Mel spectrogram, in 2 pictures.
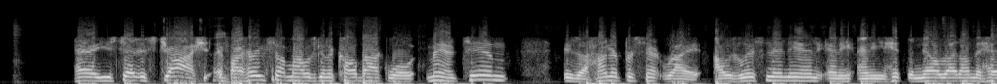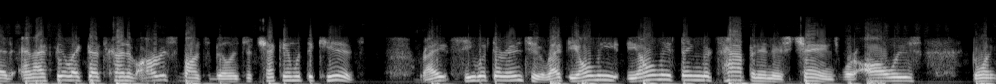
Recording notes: an hour of community call ins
